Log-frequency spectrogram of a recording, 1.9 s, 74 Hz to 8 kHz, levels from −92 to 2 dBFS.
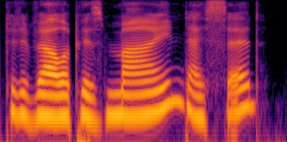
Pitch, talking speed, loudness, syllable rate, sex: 190 Hz, 190 wpm, -17 LUFS, 4.6 syllables/s, female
